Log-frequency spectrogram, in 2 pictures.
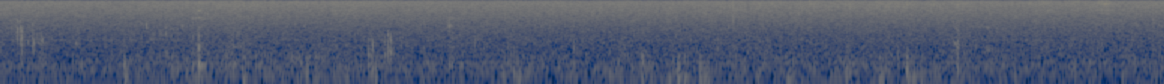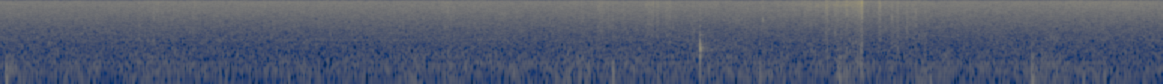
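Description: Small objects clink and knock softly on a table.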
